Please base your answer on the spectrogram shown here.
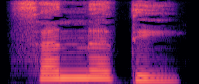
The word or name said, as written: ಸನ್ನತ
